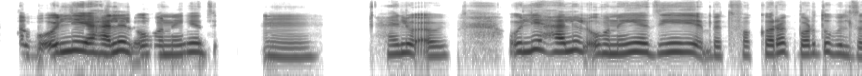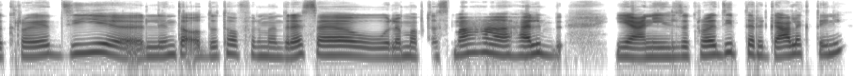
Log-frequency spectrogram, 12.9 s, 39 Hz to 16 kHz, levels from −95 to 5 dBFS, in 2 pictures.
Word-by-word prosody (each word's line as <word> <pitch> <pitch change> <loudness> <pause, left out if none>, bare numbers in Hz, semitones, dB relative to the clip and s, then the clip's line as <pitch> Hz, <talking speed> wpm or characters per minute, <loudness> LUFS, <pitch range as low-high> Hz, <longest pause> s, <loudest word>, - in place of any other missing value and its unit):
طب، 465 0 -7
قل 445 - +3
لي 295 -2 +7
هل 255 +1 +7
الأغنية 225 -1 -2
دي 245 - -12 0.3
امم، 185 -1 -10 0.4
حلو 230 +2 -4
أوي. 200 0 -5 0.4
قل 270 +1 -3
لي 320 - +2
هل 265 0 +3
الأغنية 245 -1 -1
دي 255 +1 0
بتفكرك 205 +5 -4
برضه 230 +4 -4
بالذكريات 200 -1 -5
دي 240 +3 -1
اللي 195 0 -2
أنت 215 +3 -5
قضيتها 195 +4 -6
في - - -20
المدرسة 205 +2 +1
ولمّا 180 0 -5
بتسمعها 215 +6 +1
هل 205 +3 +3
ب - - -17 0.4
يعني 185 0 +6
الذكريات 195 +3 -1
دي 255 +3 -4
بترَجع 205 -4 +2
لك 230 +2 -4
تاني؟ 245 +6 -9
220 Hz, 155 wpm, -23 LUFS, 195-250 Hz, 0.4 s, لي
